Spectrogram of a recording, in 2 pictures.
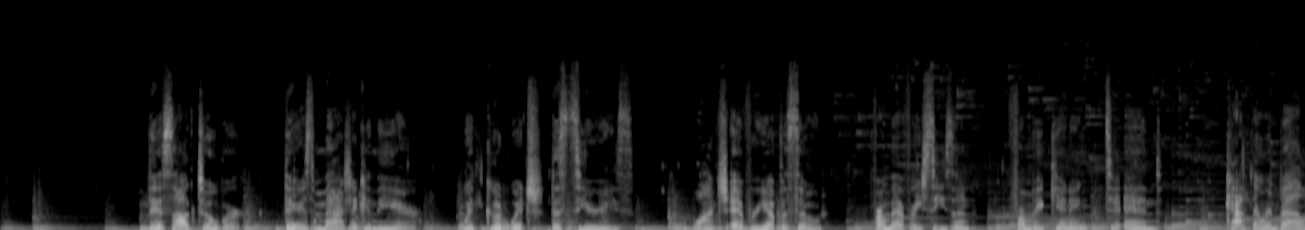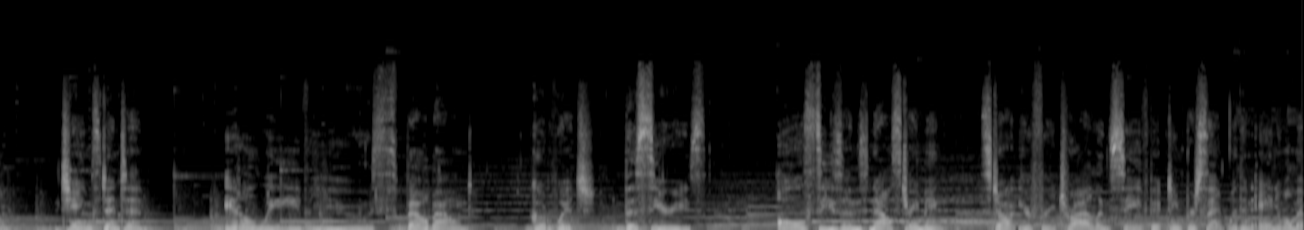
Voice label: english american promos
